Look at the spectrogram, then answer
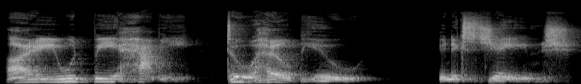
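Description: A man voicing an old, stern and greedy hermit mouse wizard, speaking slowly and solemnly in a booming voice that resounds through the halls. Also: expressive, sharp tone, heavily acted. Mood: haughty, ominous. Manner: slow, solemn and commanding. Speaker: game master voicing a character. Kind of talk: tabletop role-play acting. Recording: roomy echo.

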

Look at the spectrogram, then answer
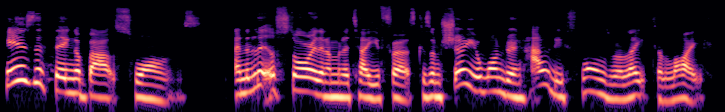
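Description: A woman's voice: medium pitch, very animated, normal speed, a little mellow, no echo. A woman hosting her own podcast, talking in a playful, theatrical way with jokey asides. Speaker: podcast host. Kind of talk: chatty solo podcast monologue.

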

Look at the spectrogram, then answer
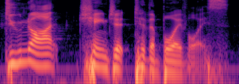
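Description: Man, podcast co-host, rambling self-deprecating joker, mid pitch, dry close mic. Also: very animated, measured pace, no echo. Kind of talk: casual chat.

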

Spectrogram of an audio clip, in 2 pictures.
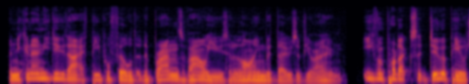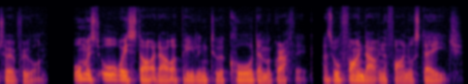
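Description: Measured man explaining advertising steps. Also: medium pitch, vocal fry, no echo, studio quality. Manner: measured, even delivery. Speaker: host and lecturer. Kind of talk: scripted explanatory narration.

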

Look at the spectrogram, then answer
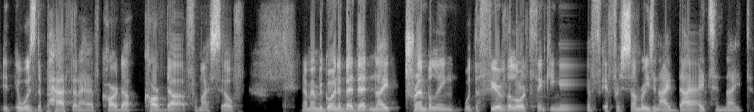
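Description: A man in his forties, born in Romania, telling his faith story as a guest on a podcast call, earnest and full of fillers and restarts. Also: lowish voice. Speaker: guest missionary. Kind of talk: testimony in a podcast interview. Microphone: remote call over the internet.

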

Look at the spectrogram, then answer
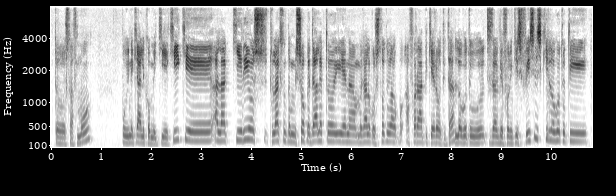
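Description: A young man, a stand-up comedian, chatting casually in an interview and thinking aloud with many fillers and restarts. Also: on the high side.

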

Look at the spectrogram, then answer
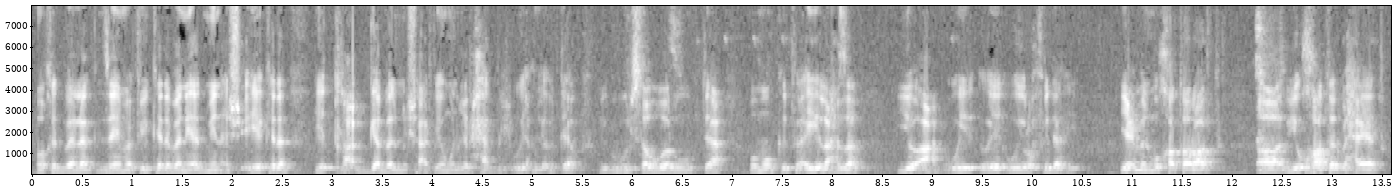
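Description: Speaking with an Egyptian Arabic accent, a man delivers a religious lesson in simple colloquial language, asking his listeners questions to confirm they follow. His low voice is steady and a little mellow, heard with mosque echo and faint noise beneath.

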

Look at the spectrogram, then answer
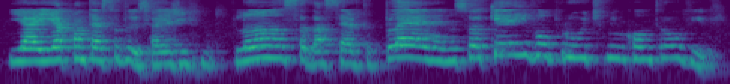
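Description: A Brazilian woman speaking as a guest, telling a story in a lively way and acting out past conversations. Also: high-pitched, fast talker. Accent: Brazilian Portuguese. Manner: animated, acts out past dialogues. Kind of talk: casual storytelling interview. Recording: roomy echo.

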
